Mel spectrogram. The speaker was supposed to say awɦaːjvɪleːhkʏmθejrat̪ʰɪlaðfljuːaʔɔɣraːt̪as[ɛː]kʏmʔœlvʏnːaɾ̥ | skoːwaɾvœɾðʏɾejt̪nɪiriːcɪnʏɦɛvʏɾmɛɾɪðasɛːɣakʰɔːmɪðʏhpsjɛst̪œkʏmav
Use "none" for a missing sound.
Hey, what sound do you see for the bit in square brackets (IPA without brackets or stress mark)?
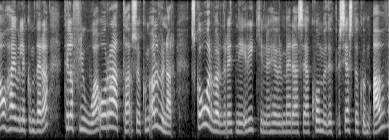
œː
